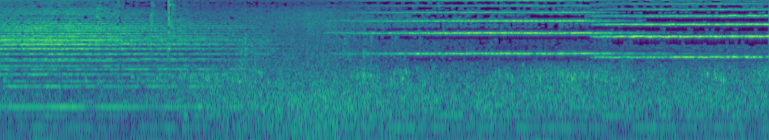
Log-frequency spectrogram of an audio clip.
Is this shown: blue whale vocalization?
yes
